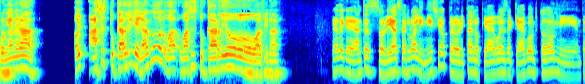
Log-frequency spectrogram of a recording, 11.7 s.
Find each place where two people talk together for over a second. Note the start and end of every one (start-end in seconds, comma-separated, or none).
none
